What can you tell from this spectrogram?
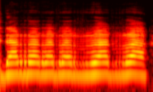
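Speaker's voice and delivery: mock ranting mother. Mother ranting, gibberish filler.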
